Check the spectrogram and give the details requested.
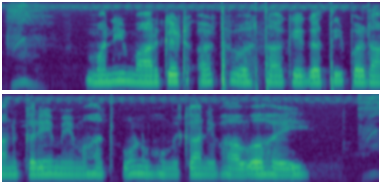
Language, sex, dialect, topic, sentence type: Magahi, female, Central/Standard, agriculture, statement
